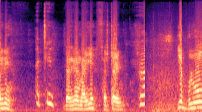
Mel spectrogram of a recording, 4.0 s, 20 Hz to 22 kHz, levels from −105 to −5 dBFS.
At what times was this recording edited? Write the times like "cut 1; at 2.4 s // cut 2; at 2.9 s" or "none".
cut 1; at 2.9 s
